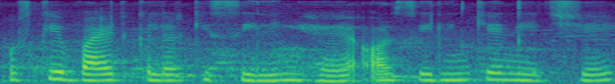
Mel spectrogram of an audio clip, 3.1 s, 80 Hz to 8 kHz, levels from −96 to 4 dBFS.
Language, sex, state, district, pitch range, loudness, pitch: Hindi, female, Bihar, West Champaran, 205-225 Hz, -20 LUFS, 215 Hz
